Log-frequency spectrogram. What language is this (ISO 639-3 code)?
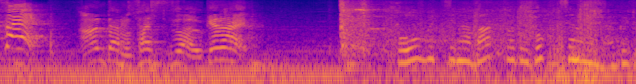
jpn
